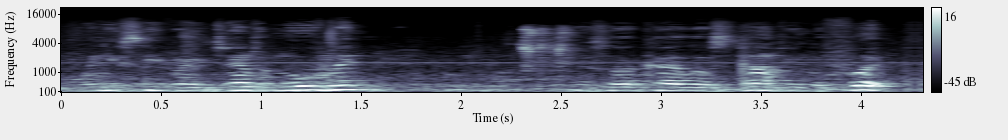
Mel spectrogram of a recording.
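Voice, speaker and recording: With audible room echo and noticeable background noise, a man with a fairly high pitch speaks at a fairly quick pace. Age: 70s. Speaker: martial arts and meditation teacher. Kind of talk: demonstration lesson. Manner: halting, repetitive.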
